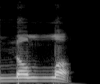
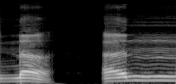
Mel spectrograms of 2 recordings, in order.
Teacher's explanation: lam pada kalimah Allah ni memang tebal bunyinya. Tapi jangan bawa pengaruh tebal itu pada huruf nun. Yang tebal hanya pada lam je.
